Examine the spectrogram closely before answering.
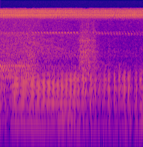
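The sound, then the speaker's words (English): Low, rumbling growl of an English bulldog, continuous and steady throughout with a slightly wavering, throaty texture and no talk. “found herself face to face with an English bulldog. The dog's heavy jowls quivered as he licked at his lips. She froze. Amos, you be quiet now.”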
